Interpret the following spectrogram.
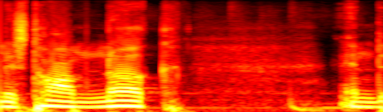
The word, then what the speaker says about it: Nook: Now that raccoon's name is Tom Nook, and it's not bad to say that his name rhymes with crook for a reason.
